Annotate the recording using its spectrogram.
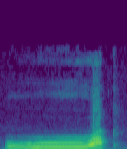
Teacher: notice how my lips are coming forward and my tongue moves back in my mouth and I push out the R sound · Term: American R sound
